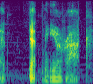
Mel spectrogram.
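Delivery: whispering in a put-on voice. Whispering into another character's ear in a game, asking for a rock: whispering. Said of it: "I'm gonna whisper to Galax".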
